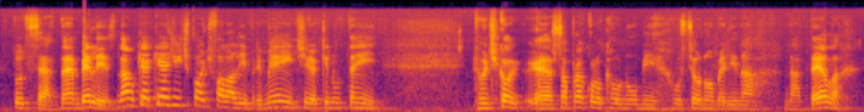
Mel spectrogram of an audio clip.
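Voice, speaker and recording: The speech moves at a fairly quick pace while noticeable background noise carries on underneath. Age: 20s. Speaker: podcast host. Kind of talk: interview.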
